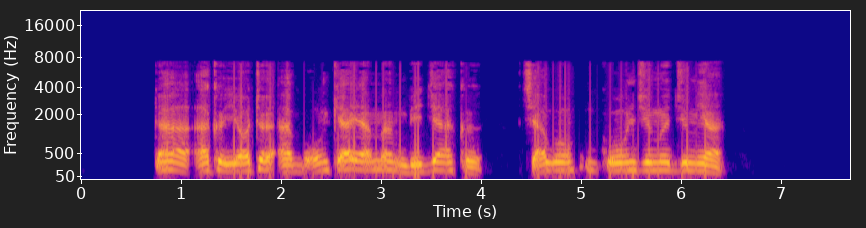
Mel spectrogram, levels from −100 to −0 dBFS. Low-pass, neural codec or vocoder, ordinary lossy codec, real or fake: 7.2 kHz; none; MP3, 48 kbps; real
